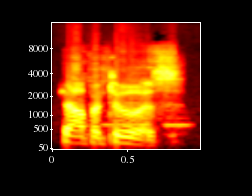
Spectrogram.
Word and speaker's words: Tchoupitoulas: You don't pronounce the L. Chopatoodles. It's a street in New Orleans, Chappatua Street. Oh yeah, I think we saw it. Yeah, but it doesn't sound like that. It's spelled like TCHOUPITOULAS or something like that. Oh, you nailed it. You nailed it. But ding, ding, ding, ding, ding, ding. You got it. Okay. Yep. It's pronounced Chapatuas. Yeah.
